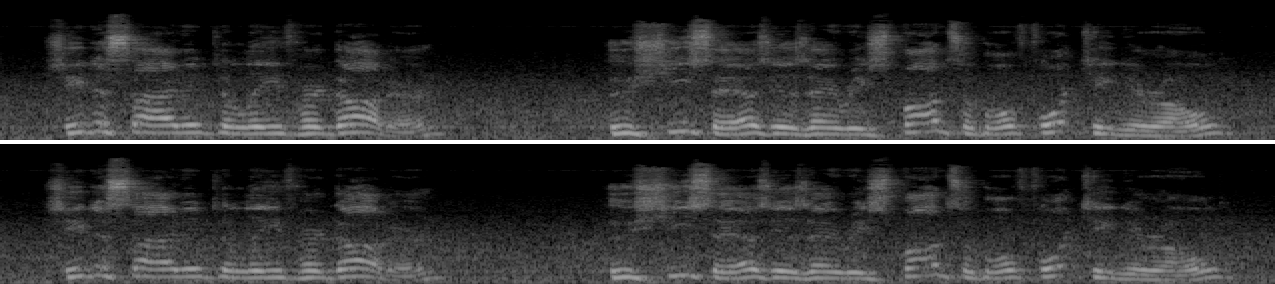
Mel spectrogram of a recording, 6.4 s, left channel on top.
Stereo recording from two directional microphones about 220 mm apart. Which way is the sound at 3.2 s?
20° left (ahead or behind).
